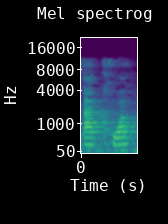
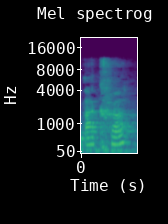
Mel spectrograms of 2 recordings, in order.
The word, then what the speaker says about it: akara: We have akara. In certain islands it can be pronounced as akwa or akara.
